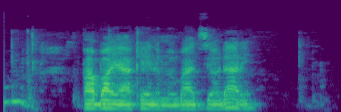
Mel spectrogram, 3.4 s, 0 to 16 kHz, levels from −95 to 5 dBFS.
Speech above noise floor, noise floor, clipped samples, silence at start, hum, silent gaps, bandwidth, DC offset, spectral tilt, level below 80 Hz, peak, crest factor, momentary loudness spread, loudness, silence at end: 35 dB; -58 dBFS; under 0.1%; 0.05 s; none; none; 7.2 kHz; under 0.1%; -5.5 dB/octave; -48 dBFS; -4 dBFS; 22 dB; 16 LU; -24 LUFS; 0.85 s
